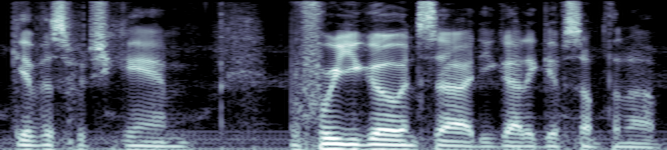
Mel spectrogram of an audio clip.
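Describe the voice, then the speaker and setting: A man voicing a gruff, sly hobgoblin guard with a gravelly voice and a demanding manner in a tabletop game. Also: low voice, steady tone, fast talker, fairly bright tone, soft background music.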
